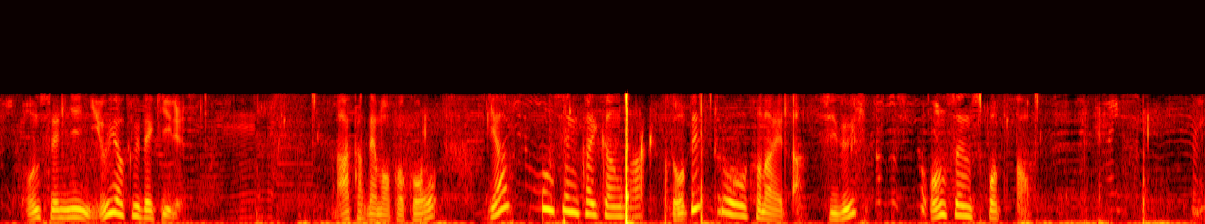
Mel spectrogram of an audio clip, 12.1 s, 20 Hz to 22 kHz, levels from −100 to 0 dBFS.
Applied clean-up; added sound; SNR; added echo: neural separator model SepFormer WHAM!.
